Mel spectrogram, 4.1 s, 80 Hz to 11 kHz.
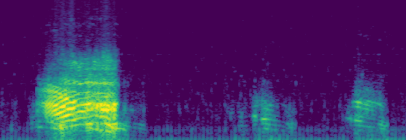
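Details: Carpathian red deer stag roaring in the 2021 breeding season (boncănit): one loud, rough, harmonic bellow of nearly a second, then two faint short grunts after a quiet pause.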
